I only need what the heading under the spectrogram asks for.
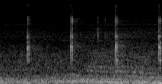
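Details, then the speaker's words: Engine: crisp, evenly spaced ticking, about two a second, over a low engine hum; crankshaft-related ticking suspected, exact source unclear. "Tick tick tick tick sound."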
